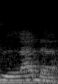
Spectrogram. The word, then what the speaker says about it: ladder: Is it leather or ladder? Mm-hmm. Not leather, ela ya, leather jacket. You're not telling leather. That's no. How you pronounce it. But it's ladder.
